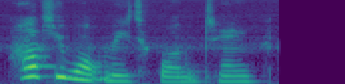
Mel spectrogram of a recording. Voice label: Voice Acting es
